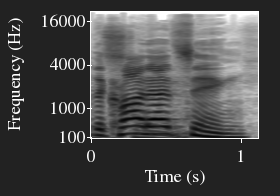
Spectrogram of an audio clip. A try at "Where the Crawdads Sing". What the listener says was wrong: Why are you saying it so high? Where the Crawdads. Crawdads sing. Where the Crawdads.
